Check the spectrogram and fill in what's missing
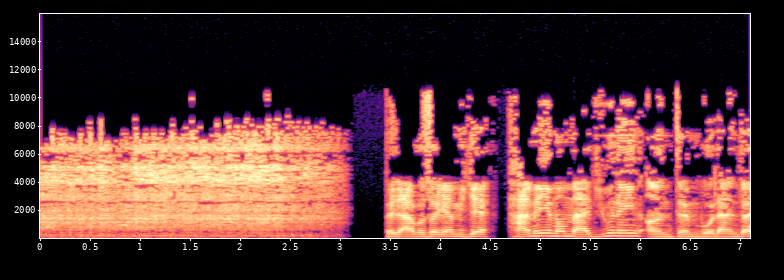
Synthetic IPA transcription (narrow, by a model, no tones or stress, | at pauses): pʰe̞d̪æɾbozoɾɟæmːiːɟe̞ | hæme̞jemɒːmæd̪juːne̞iːnɒnt̪ʰembolænd̪ɒ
